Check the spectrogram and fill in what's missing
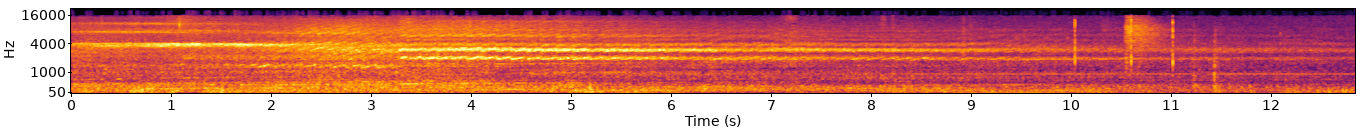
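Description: A London Midland passenger train pulls out of Birmingham New Street bound for Liverpool Lime Street, a loud sustained rumble of wheels and motors with rising whine tones, gradually easing as it moves away.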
